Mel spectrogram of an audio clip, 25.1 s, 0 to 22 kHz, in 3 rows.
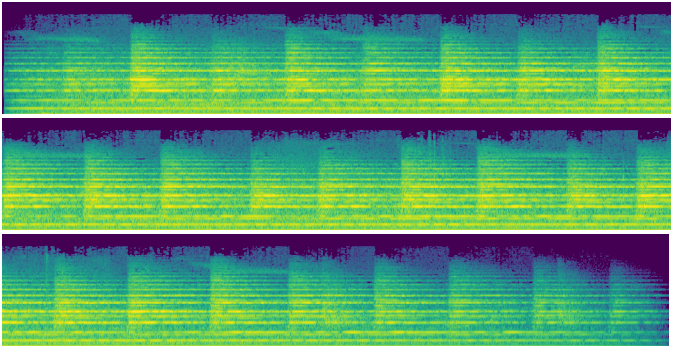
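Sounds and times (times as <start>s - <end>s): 
church bell ringing: 0.0s - 25.0s.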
